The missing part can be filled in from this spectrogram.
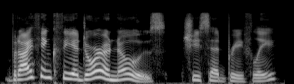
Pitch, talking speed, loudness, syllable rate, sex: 215 Hz, 165 wpm, -19 LUFS, 4.3 syllables/s, female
